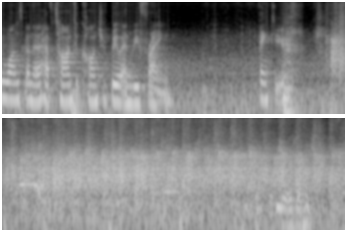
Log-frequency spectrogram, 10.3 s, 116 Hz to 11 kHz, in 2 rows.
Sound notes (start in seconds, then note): 4.8 applause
